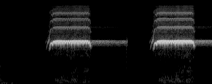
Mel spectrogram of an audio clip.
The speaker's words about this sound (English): We really grabbed your attention that time. I started working in the whistle into the end of the promo itself.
